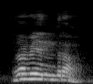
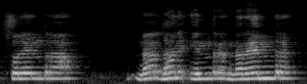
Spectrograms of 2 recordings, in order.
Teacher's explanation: ये ऐसा गुण है ए में कि आ और ई दोनों का उच्चारण स्थान रखता है।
